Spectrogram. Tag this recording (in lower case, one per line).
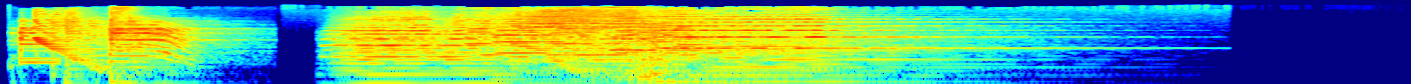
television
music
